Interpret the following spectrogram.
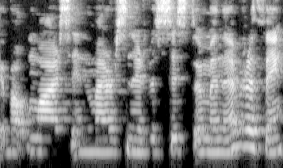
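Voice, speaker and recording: A woman is speaking. She has a Polish accent. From Poland. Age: 30s. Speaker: astrology and tarot vlogger. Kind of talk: casual monologue. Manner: halting.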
